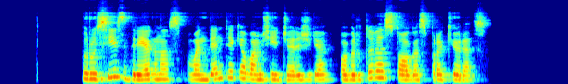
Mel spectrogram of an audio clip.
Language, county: Lithuanian, Kaunas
